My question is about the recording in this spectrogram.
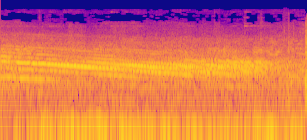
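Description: A long, high wailing tone that slides slowly and steadily down in pitch.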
